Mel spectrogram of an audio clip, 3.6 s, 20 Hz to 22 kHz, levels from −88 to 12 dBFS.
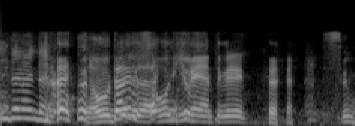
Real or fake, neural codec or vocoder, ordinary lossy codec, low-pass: fake; codec, 16 kHz, 2 kbps, X-Codec, HuBERT features, trained on balanced general audio; none; none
